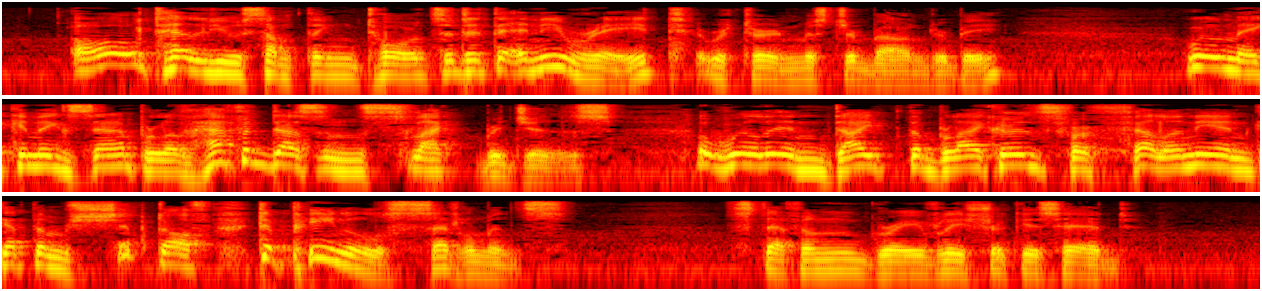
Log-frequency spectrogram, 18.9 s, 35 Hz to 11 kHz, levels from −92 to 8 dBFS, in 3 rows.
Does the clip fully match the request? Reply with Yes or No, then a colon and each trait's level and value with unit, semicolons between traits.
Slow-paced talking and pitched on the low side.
No: slow, 130 wpm; medium, 145 Hz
